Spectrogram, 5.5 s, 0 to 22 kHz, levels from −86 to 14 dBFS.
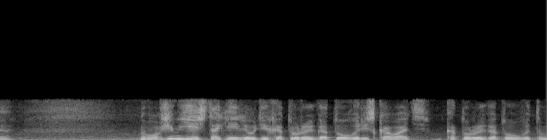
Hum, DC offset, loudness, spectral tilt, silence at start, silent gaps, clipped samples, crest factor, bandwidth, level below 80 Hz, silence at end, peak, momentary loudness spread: none; under 0.1%; -19 LUFS; -5 dB/octave; 0 s; none; under 0.1%; 14 dB; 6.8 kHz; -48 dBFS; 0 s; -6 dBFS; 18 LU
